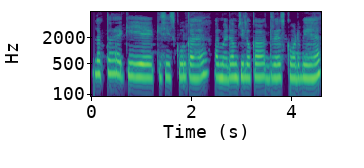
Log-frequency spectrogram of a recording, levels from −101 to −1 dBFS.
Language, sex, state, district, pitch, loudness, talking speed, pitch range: Hindi, female, Bihar, Lakhisarai, 250 Hz, -30 LUFS, 220 wpm, 240-260 Hz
